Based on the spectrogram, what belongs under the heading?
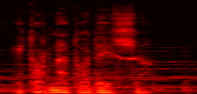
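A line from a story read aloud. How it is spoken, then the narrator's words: Quiet question. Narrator (Italian): chiesi sottovoce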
